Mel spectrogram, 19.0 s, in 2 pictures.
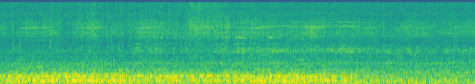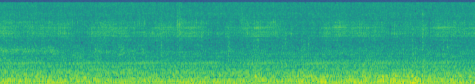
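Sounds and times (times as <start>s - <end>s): faint steady whine: 0.0s - 19.0s.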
